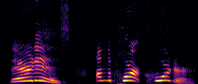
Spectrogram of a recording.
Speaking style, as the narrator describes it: cried the harpooner

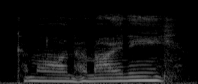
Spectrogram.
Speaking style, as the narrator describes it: Ron muttered desperately

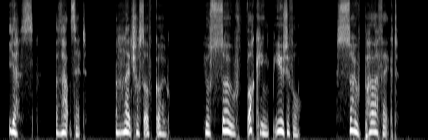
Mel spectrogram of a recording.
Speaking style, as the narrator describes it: he muttered into her ear

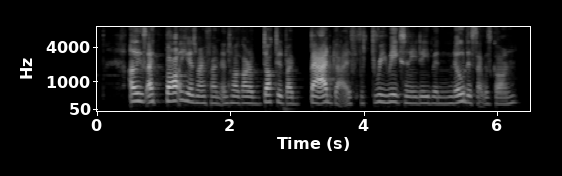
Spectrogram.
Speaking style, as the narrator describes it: Kingaju added bitterly

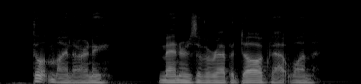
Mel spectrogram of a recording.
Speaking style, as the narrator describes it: she murmured when they were out of earshot

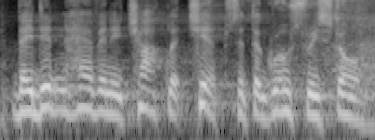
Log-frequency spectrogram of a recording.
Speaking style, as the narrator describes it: whispered

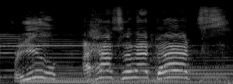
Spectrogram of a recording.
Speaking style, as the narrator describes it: she shouted

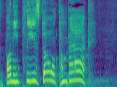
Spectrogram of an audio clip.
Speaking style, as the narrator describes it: Kitty yelled after them and said

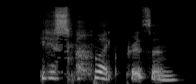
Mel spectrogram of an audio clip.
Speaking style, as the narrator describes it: mumbles against his shirt collar

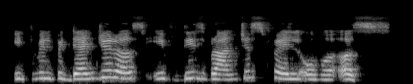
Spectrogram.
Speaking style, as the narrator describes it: said John

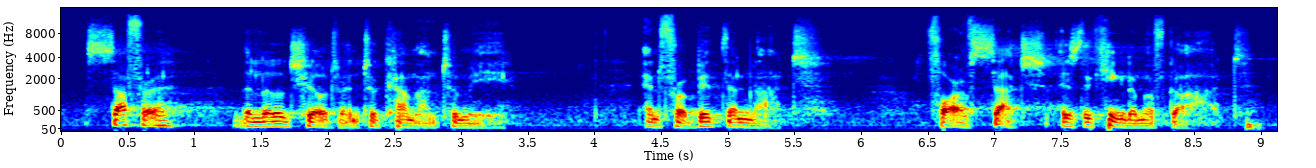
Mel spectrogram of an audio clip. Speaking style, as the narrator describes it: the Spirit whispered

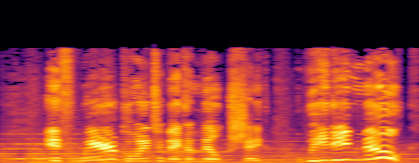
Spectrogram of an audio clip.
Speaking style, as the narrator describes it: exclaimed Margaret

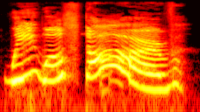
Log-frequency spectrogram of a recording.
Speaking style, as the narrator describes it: Osada cried

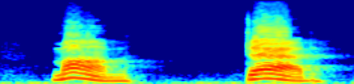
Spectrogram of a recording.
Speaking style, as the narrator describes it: James called out

